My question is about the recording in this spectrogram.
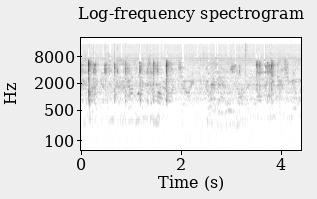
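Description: Faint speech from a television's speaker: a televised interview playing in the room, quieter than the people nearby.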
